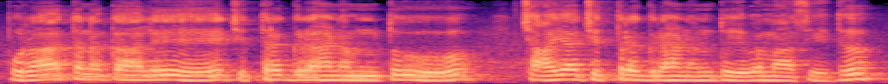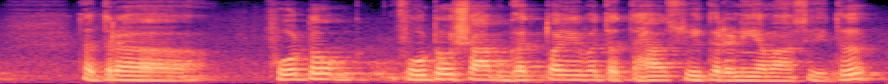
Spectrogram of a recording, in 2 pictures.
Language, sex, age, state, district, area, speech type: Sanskrit, male, 45-60, Andhra Pradesh, Kurnool, urban, spontaneous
